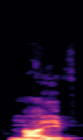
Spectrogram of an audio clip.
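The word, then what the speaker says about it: knife: पहले के आया है इसलिए यहां पर के साइलेंट है सीधा पढ़ा गया है नो इसी तरह नोक इसी तरह नी नाइफ नॉलेज नीड तो इन सभी व में आप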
